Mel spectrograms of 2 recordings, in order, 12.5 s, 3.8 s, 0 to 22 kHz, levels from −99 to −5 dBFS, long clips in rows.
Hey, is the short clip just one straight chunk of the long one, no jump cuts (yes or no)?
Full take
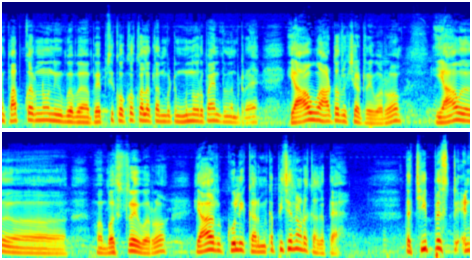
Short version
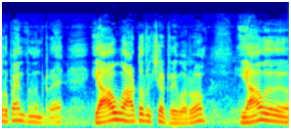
yes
